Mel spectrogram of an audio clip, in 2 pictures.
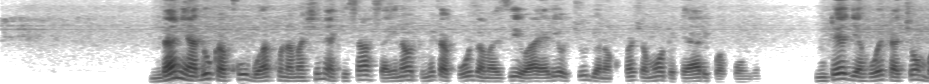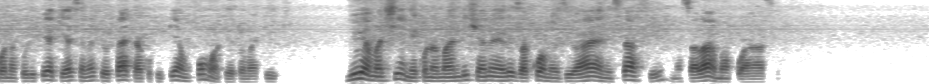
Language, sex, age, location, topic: Swahili, male, 25-35, Dar es Salaam, finance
